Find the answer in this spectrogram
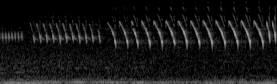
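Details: Russian canary singing: a short steady high whistle, then rapid rows of bright trilled notes, slightly descending, repeated quickly for about two seconds, with faint low hum beneath.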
